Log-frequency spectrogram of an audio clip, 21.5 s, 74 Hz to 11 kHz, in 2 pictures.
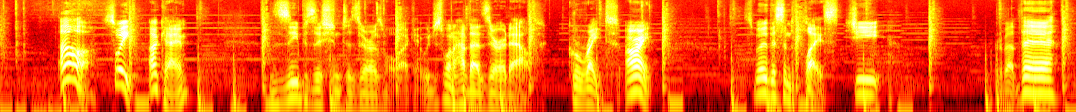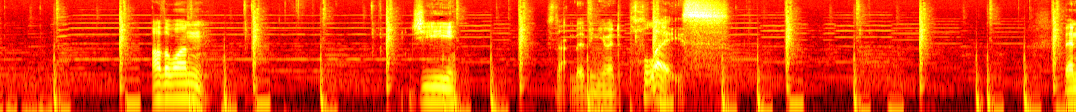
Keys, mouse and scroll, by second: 0.9-3.6 middle drag, 3.6-5.5 drag, 6.3 KP_3, 6.7-7.2 scroll up 2, 7.2 shift+middle click, 8.1 g, 10.3 scroll down 2, 10.7-11.9 middle drag, 11.9 click, 12.1 middle click, 13.1 KP_3, 14.4 g, 15.9-17.0 middle drag, 17.0 KP_1, 17.3 scroll up 2, 17.7-19.2 shift+middle drag, 19.2 g.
